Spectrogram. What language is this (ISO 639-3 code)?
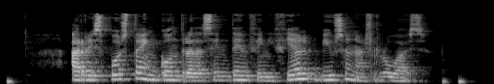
glg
